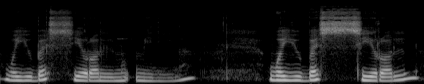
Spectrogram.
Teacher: را پر فتح ہے، اس کو ہیوی پڑھیں گے، را کو لام سے جوڑیں گے اور جھٹکا نہیں آنا چاہیے یہاں پر. رل وَيُبَشِّرَ ال را اور لام کے بیچ میں جو الف ہے اس کو نہیں پرناؤنس کریں گے، یہ حمزۃ الوصل ہے، یہ پرناؤنس نہیں ہوگا.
